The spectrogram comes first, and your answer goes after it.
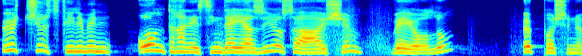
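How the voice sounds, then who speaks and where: Pitched high, a woman talks at a very slow pace with ordinary pitch variation. The recording is very clean and silent in the background, with a dry, close sound and no echo. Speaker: veteran film playback singer. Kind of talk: interview testimony. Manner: halting.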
